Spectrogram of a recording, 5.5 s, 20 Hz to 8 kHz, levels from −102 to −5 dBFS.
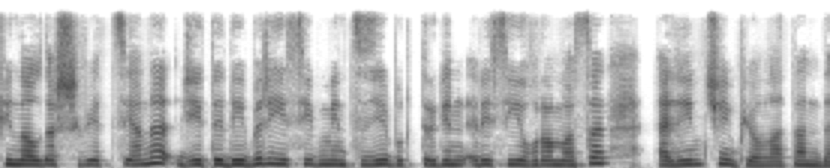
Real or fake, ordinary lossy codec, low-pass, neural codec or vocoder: fake; none; 7.2 kHz; codec, 16 kHz, 2 kbps, X-Codec, HuBERT features, trained on balanced general audio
